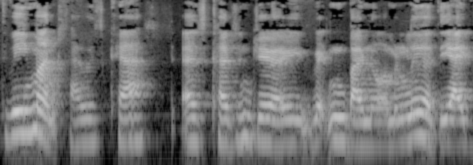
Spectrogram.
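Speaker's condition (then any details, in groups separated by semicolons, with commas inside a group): Cerebral palsy; speech therapy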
